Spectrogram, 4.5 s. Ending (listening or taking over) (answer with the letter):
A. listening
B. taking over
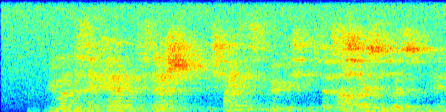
B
